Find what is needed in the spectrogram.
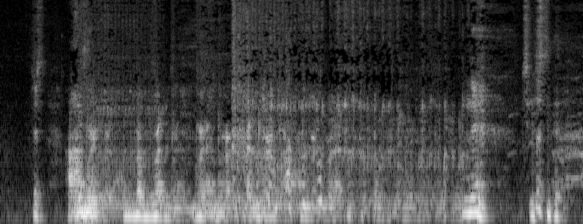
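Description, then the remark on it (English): An old boat engine with an underwater exhaust, a rough, gurgling low rumble that sputters and surges unevenly for several seconds, with a brief pause near the end and voices mixed in. “It sounds like a old, like, swamp person's skiff. Or like an old, like, Amazon jungle explorer's boat.”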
